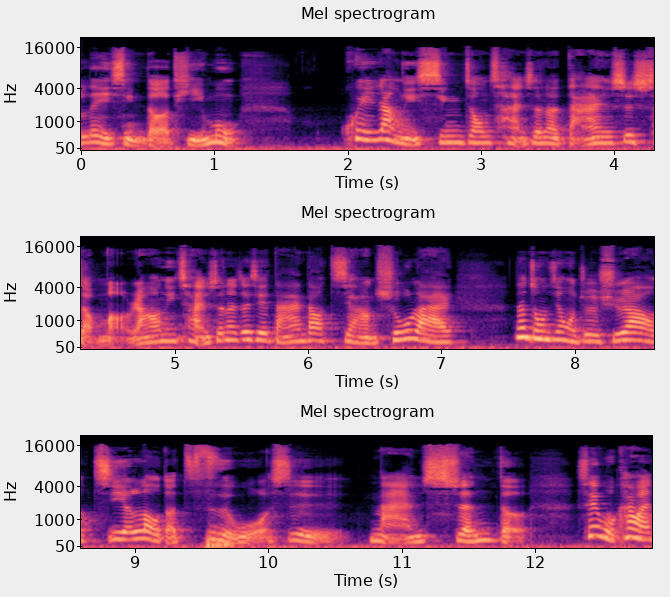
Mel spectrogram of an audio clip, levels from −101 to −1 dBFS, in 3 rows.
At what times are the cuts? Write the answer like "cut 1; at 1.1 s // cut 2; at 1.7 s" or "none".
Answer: none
